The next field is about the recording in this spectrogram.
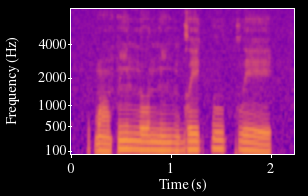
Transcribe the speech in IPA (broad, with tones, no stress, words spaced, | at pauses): ɓɔ̃˨pĩ˦ no˦nĩ˧ŋ ɡʷeː˦ k͡pu˦ kʷe˦˨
